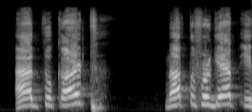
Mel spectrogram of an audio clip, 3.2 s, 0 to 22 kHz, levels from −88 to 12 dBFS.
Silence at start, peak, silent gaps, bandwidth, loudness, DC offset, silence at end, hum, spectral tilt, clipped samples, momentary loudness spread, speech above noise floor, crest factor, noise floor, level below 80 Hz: 0.2 s; -2 dBFS; none; 16 kHz; -14 LUFS; under 0.1%; 0 s; none; -2.5 dB/octave; under 0.1%; 10 LU; 63 dB; 16 dB; -77 dBFS; -70 dBFS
